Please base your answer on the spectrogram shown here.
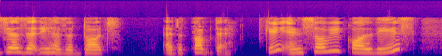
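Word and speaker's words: ضاد: And the way to pronounce the letter dot is the side of your tongue, the left side, should be touching the left side of the teeth or the gums.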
